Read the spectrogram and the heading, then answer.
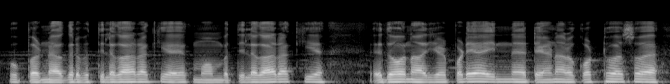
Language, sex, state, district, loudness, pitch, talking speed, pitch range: Hindi, male, Rajasthan, Churu, -17 LUFS, 115 Hz, 195 wpm, 110-115 Hz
